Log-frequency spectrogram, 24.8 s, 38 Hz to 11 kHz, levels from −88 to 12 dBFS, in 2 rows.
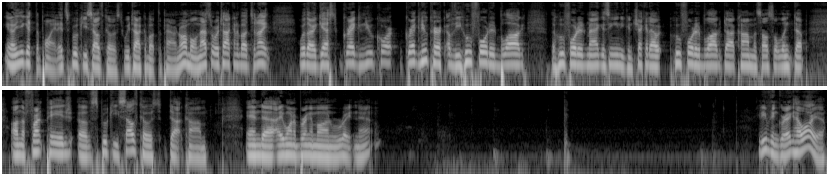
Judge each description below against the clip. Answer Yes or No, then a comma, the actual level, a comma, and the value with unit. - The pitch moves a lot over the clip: No, average, 5.0 semitones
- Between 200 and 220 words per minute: No, average, 170 wpm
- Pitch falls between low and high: Yes, medium, 145 Hz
